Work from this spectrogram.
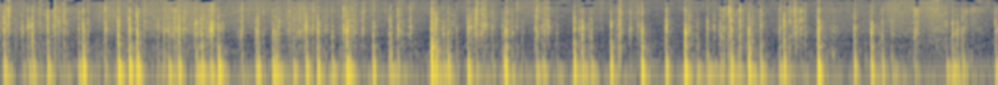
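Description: Fingertips and nails scratch and tap the surface of a large purple bead-foam styrofoam foam roller held horizontally close by. The result is a rapid, irregular stream of short, dry crackling taps with a soft, bassy thump to each, and almost no ring.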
